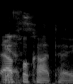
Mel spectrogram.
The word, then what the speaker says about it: Affocatto: It's affocatto, right? Is that how you would pronounce Yes, it? affocatto, yes.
